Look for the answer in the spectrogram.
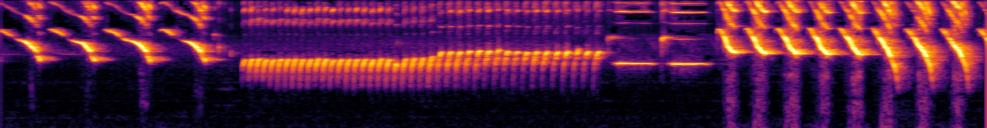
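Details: Canary singing, a training recording meant to get young canaries singing quickly: sweeping down-slurred notes, a long rattling buzzy trill, brief pure tones, then loud rapid descending sweeps.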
